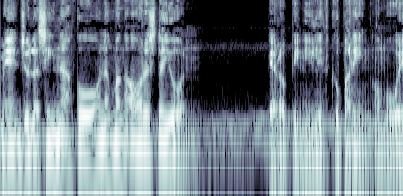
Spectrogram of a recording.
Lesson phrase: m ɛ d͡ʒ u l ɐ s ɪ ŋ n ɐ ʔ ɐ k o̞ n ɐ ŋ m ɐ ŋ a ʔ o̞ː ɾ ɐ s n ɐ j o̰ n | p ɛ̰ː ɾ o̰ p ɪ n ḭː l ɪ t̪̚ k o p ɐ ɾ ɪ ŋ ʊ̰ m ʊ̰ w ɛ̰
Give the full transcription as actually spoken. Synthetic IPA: m ɛ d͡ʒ o l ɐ s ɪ ŋ n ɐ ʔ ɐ k o̞ n ɐ ŋ m ɐ ŋ a ʔ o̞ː ɾ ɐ s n ɐ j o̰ n | p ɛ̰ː ɾ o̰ p ɪ n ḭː l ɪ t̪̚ k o p ɐ ɾ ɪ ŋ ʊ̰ m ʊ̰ w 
